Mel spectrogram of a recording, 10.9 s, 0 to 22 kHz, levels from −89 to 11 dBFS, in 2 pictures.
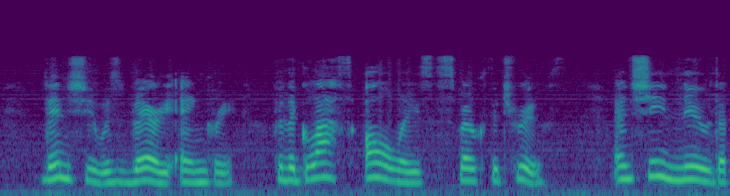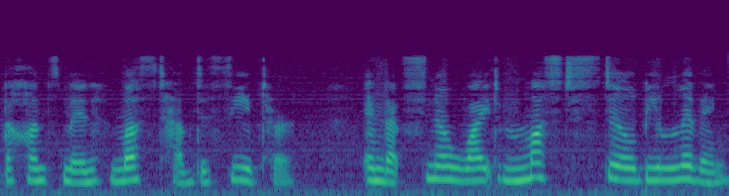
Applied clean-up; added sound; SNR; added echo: none; none; none; none.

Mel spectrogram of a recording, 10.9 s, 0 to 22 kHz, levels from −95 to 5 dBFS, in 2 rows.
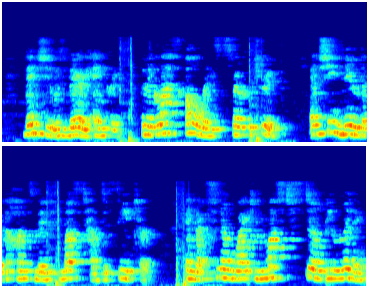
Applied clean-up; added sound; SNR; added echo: classical method WPE with log-MMSE.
